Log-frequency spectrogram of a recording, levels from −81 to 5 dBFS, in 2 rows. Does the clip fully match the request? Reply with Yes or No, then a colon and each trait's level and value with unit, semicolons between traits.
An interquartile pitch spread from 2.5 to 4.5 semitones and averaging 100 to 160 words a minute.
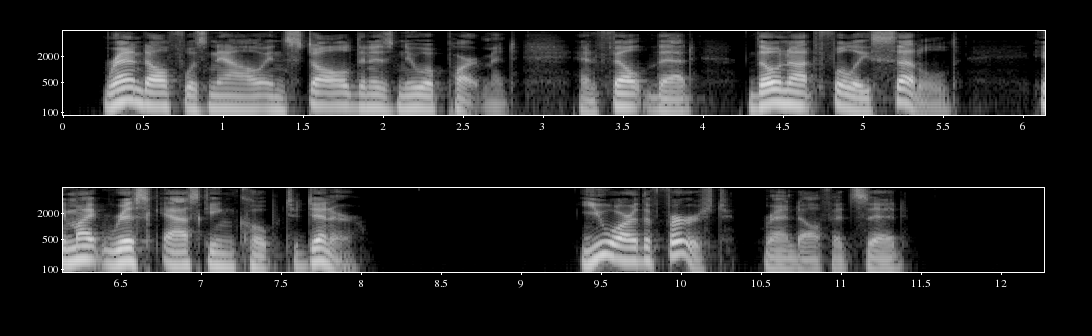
No: wide, 5.5 semitones; average, 140 wpm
